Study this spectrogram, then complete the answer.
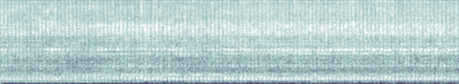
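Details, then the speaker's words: Small model steam engine, brass frame bolted to boiler, freshly reamed: quick steady chuffing with light even knock each turn; intended bearing clearance, crankshaft would seize from expansion without it; normal. "what happens is that it expands and the crankshaft seizes up if we haven't got that knock in there so that's the way it needs to be"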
